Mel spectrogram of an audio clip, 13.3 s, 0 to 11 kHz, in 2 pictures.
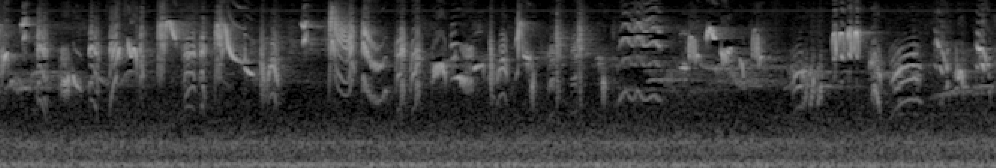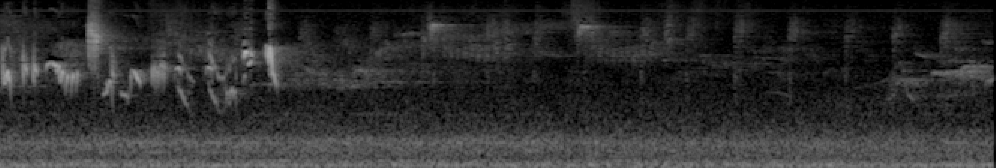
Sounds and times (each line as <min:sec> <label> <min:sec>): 0:00.0 Garden warbler (sylvia borin) singing 0:09.7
